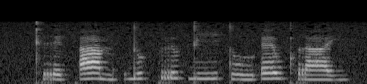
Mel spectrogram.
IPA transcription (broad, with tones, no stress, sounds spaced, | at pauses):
kʰ r e˨˩ k̚ ʔ a˥˩ m | d u˦˥ k̚ p r ɯ˥˩ k̚ d iː˦˥ t uː˩˦ ʔ ɛː˥˩ w kʰ r a˧ j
